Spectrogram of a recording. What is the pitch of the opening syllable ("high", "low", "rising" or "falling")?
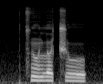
low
